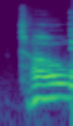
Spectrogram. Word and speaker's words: TOW: Is it TOW or TOW? – Yeah. Either works for me.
